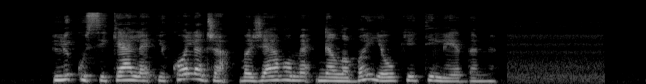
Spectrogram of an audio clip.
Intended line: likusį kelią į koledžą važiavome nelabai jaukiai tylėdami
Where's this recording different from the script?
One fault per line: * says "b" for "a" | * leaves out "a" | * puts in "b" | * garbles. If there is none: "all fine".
all fine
